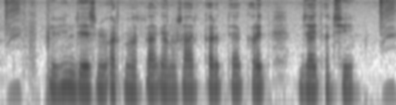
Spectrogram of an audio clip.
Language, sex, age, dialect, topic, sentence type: Maithili, male, 18-24, Southern/Standard, banking, statement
